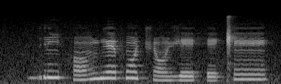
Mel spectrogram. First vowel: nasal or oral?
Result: nasal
